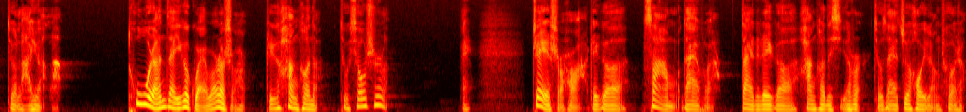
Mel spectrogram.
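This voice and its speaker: A man's voice: mid-range voice, dark tone, breathy edge. A man retelling a mystery novel in a chatty, folksy storytelling style, speaking straight to the listener. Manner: chatty, addresses the listener directly, folksy asides. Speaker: book storyteller.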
